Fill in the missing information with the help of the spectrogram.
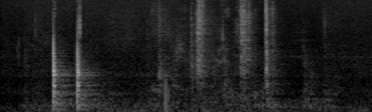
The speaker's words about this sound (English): So I'm going to go and knock on the suite door now and go and say hi to Dave.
